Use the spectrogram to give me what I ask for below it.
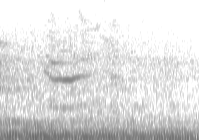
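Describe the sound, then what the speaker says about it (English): A tortoiseshell cat gives one short, faint meow over a constant low hum of road traffic beyond a bamboo hedge. "That's my tortoiseshell cat meowing there."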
